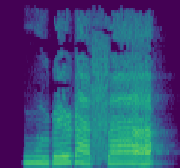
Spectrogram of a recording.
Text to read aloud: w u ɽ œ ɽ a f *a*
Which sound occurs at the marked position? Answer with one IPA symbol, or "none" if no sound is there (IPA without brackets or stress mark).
a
